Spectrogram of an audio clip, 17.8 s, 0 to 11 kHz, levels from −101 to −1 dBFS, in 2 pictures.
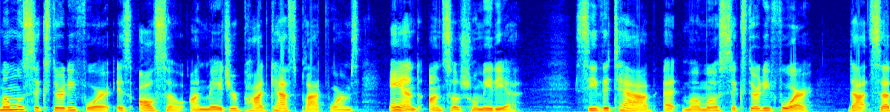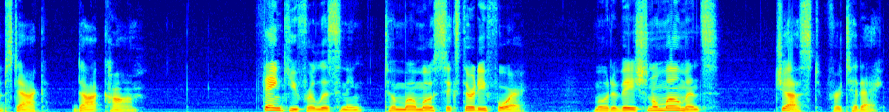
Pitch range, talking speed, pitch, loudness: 140-190 Hz, 100 wpm, 155 Hz, -27 LUFS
